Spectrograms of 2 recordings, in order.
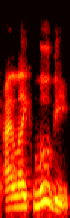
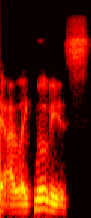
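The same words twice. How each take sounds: First: Says movie without the S; I like movie, dropping the S on movie; wrong form. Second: Movies with a clear S, slow; I like movies, hissing the final S of movies; correct plural. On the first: Showing the student's wrong way to learners. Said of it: "you say". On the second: Modeling the right form for learners. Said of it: "really you wanna say". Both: Shown as a demonstration.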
